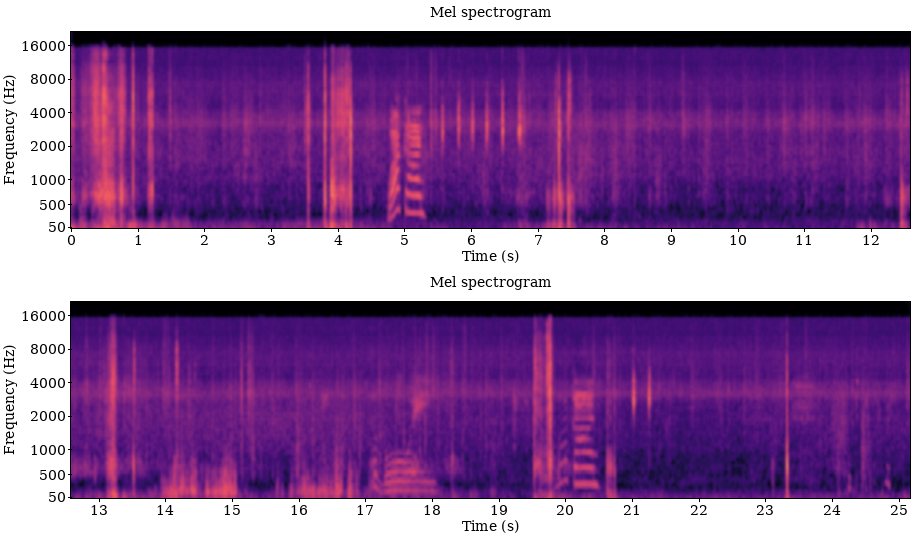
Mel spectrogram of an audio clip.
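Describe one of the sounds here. A horse's hooves thud softly on sand as it walks.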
